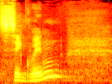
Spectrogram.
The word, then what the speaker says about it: Seguin: I would say I'm French, but she pronounced it Seguin, her last name.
